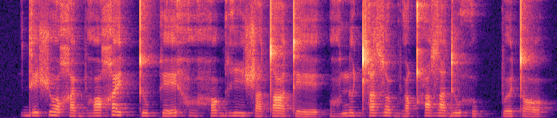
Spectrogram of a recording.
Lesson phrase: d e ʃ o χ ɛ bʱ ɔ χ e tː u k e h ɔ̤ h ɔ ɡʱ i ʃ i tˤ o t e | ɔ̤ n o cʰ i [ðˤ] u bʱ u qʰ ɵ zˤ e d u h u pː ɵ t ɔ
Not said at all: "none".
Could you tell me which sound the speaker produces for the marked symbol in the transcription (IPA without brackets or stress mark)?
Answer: zˤ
